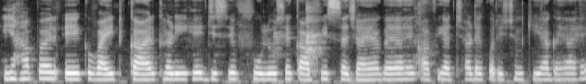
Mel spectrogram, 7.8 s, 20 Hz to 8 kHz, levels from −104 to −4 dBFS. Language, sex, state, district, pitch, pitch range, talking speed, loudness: Hindi, female, Chhattisgarh, Raipur, 205 Hz, 200-215 Hz, 155 wpm, -16 LUFS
